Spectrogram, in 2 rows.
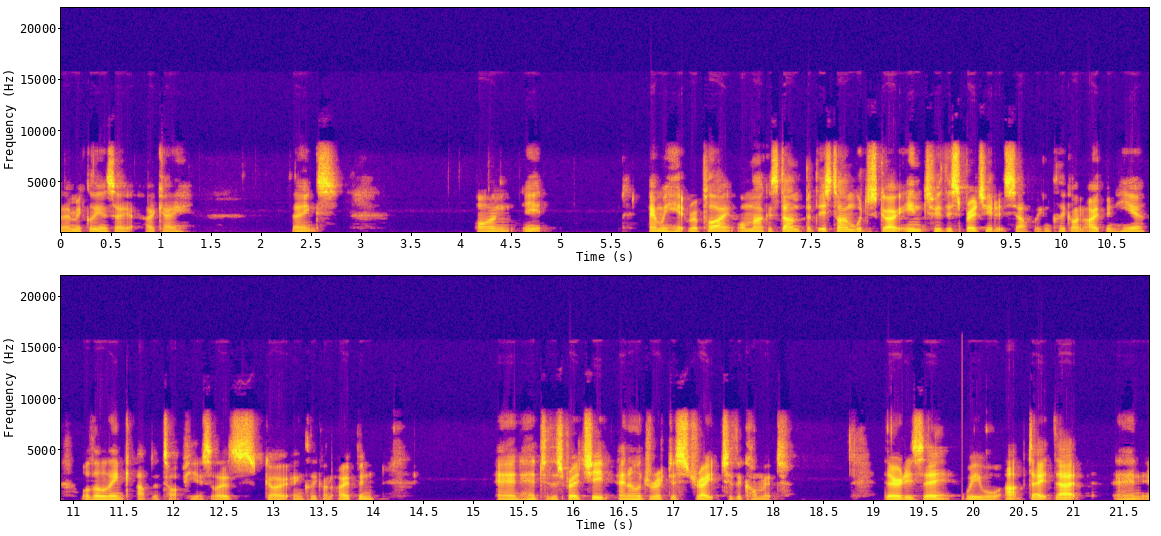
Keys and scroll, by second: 0.9-5.3 typing.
